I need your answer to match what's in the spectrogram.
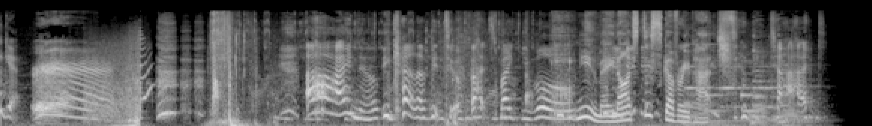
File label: Advert, MUMMY HEDGEHOG; MAYNARDS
